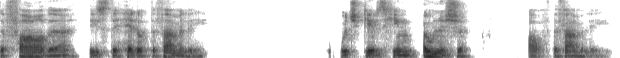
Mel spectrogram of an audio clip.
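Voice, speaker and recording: With a South African accent, a man speaks fairly slowly in a fairly low voice with vocal fry, very wide pitch swings, and long, frequent pauses. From South Africa, Afrikaner household. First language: Afrikaans. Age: 60s. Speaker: former actor, interviewee on abuse recovery. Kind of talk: personal testimony interview.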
